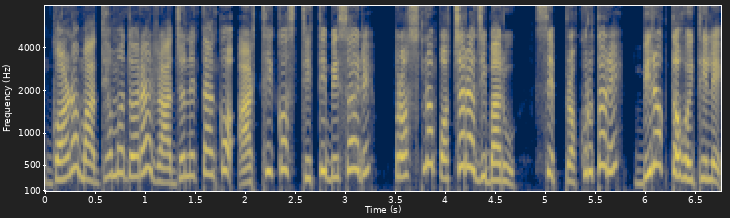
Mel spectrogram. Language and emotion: Odia, angry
